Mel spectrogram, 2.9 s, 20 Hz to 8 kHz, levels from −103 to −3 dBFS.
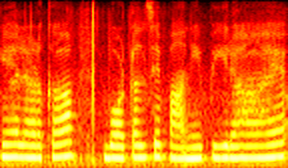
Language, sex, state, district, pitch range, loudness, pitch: Hindi, female, Uttarakhand, Uttarkashi, 205-225 Hz, -14 LUFS, 210 Hz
